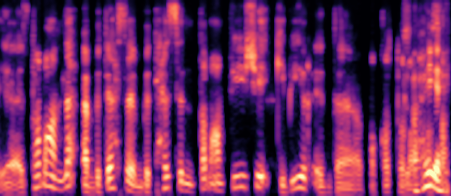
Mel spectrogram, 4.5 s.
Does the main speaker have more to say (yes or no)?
no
